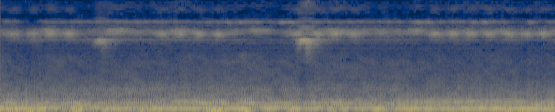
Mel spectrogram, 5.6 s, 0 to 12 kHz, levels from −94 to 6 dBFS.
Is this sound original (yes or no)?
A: no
